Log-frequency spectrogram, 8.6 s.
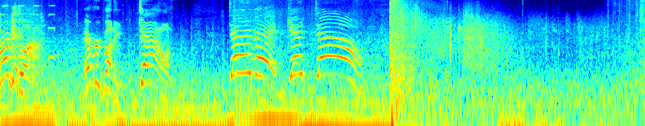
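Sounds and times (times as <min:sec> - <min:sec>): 
speech: 0:00.2 - 0:02.4, 0:03.1 - 0:05.0
sniper rifle gunfire from a tower: 0:05.2 - 0:06.9.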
